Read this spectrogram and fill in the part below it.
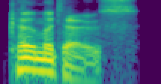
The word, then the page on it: comatose: British English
